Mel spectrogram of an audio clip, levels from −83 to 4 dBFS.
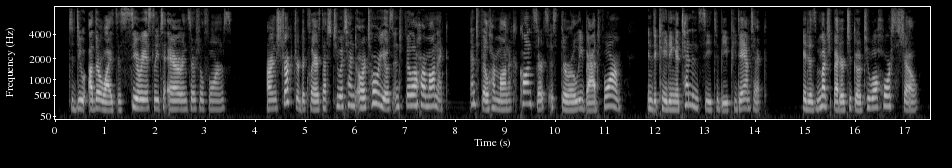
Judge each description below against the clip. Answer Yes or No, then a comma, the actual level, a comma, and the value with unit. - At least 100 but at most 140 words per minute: Yes, slow, 135 wpm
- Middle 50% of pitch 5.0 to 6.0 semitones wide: Yes, average, 5.3 semitones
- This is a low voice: No, high, 195 Hz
